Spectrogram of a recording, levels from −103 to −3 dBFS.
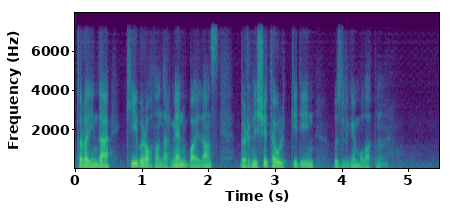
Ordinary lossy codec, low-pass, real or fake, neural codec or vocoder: none; 7.2 kHz; fake; codec, 16 kHz, 0.3 kbps, FocalCodec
